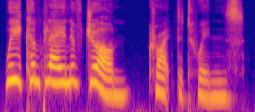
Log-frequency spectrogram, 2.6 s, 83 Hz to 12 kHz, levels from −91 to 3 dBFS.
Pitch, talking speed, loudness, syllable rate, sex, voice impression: 240 Hz, 165 wpm, -19 LUFS, 3.7 syllables/s, female, feminine, slightly adult-like, slightly soft, slightly cute, calm, slightly friendly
